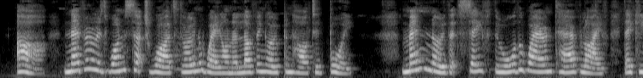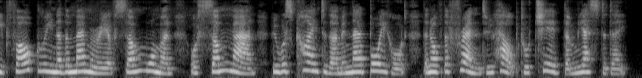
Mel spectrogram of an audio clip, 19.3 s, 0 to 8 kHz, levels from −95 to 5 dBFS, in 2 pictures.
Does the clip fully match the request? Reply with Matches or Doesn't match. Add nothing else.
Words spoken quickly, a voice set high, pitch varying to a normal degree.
Doesn't match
